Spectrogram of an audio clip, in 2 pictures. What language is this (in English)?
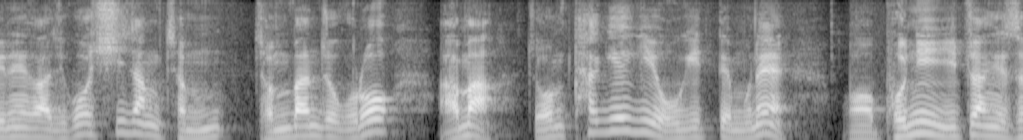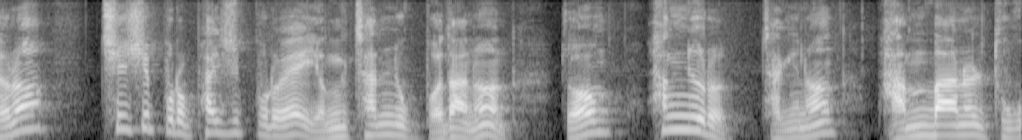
Korean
